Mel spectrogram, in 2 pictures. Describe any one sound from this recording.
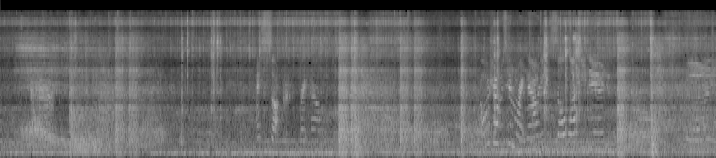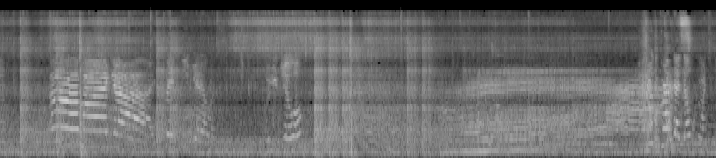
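Gunfire and explosions from a video game play through a television speaker.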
